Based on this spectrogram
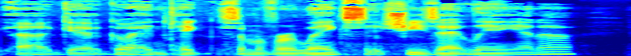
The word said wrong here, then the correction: Linnea: Am I saying it right? Leanna? – Linnea. – Linnea.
